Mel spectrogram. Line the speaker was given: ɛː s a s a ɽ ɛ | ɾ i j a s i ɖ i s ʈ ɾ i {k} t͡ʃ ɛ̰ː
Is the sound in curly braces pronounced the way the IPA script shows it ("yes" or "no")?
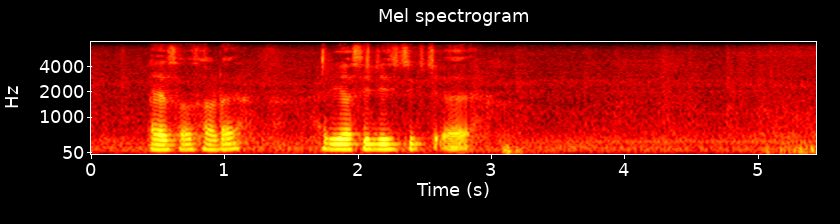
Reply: yes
